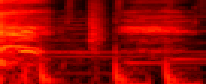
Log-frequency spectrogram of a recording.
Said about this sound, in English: I promise I'm not sick, y'all. I promise. But I hate that I keep sniffing.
